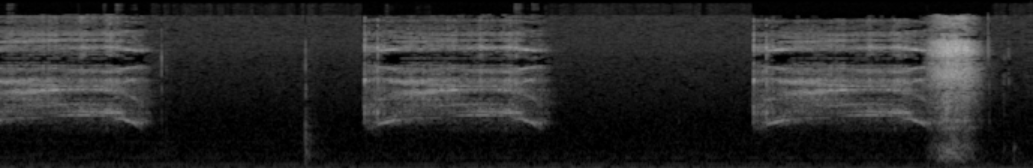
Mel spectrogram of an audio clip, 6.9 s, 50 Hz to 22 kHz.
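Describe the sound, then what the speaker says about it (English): A small R2-D2 toy robot lets out three shrill electronic screams, each about a second long, separated by short pauses, with a faint click in between. "I'm going to long press now and do the R2D2 scream"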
